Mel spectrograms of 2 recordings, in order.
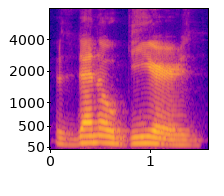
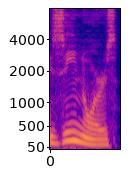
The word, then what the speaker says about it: Xenogears: Xenogears. spiritual successor to the legendary Xenors came in.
